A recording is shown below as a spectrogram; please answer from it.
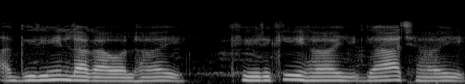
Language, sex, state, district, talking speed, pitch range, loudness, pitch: Bajjika, female, Bihar, Vaishali, 90 wpm, 170-195 Hz, -26 LUFS, 180 Hz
